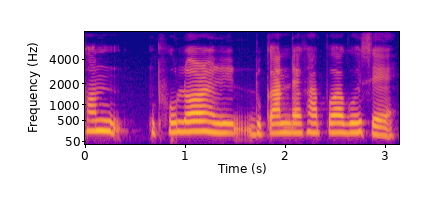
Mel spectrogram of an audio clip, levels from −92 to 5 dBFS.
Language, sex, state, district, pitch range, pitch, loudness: Assamese, female, Assam, Sonitpur, 210-225 Hz, 215 Hz, -16 LUFS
